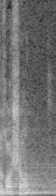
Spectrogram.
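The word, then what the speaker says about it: Rochon: the record please State your full name and spell it out Roshon r-o-c-h-o-n do you solemnly affirm that the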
